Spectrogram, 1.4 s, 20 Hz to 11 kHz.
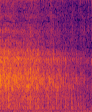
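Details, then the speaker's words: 1995 BMW M3 (S50US) belt idler/tensioner pulley, spun by hand: dry, gritty rasp fading as it slows, like a worn skateboard wheel, from a failed bearing that will eventually seize and shred the belt. "sounds like a worn out skateboard wheel at 3,000 RPM for 2 or 3 hours that pulley will eventually fail"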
